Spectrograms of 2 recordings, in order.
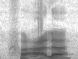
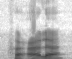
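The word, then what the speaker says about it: فَعَلَ: মাঝখানে চপ দিয়ে ফাআ লাম জামলা ফাআলা হরকতের উচ্চারণ তার কোন দাড়ি করা যাবে না কিন্তু এখানে চাপ হবে গলার ভিতরে চাপ দিয়ে ফাআলা ফাআলা রজবর রবে না র মিলবে বা এর সাথে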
